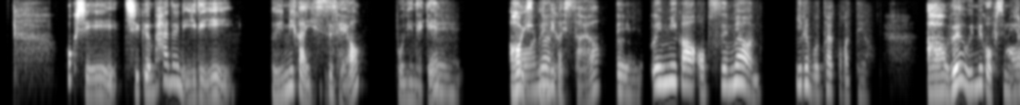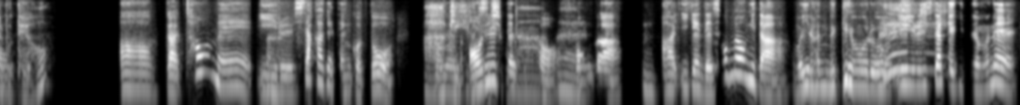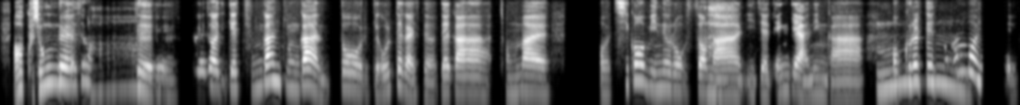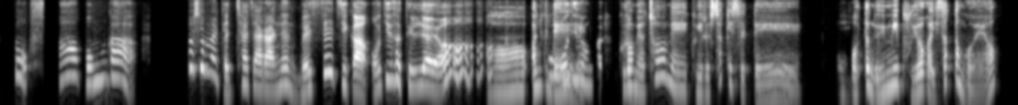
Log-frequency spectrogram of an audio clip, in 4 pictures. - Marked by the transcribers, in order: tapping; other background noise; laughing while speaking: "뭐 이런 느낌으로"; gasp; laugh
- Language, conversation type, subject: Korean, podcast, 지금 하고 계신 일이 본인에게 의미가 있나요?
